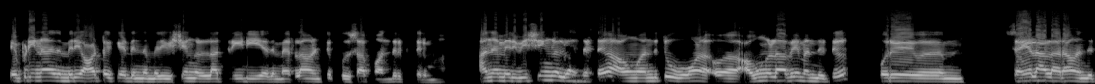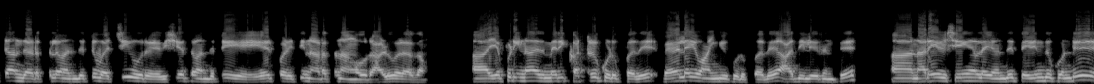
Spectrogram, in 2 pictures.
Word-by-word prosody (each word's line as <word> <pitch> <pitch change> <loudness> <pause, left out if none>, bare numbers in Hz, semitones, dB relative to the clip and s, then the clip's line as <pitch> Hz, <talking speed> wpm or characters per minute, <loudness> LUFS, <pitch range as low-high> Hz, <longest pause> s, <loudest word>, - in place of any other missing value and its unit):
எப்படின்னா 175 +2 +1
இந்த 165 -1 -1
மாரி 160 +1 +2
ஆட்டோகேட் 150 -2 -1
இந்த 140 - 0
மாரி 130 0 +1
விஷயங்கள்லாம் 140 -2 0
த்ரீ 140 - +1
டி 135 - +3
அது 125 - -3
மாரிலாம் 135 +2 0
வந்துட்டு 130 -1 -5
புதுசா 130 -2 0
இப்ப 120 - -6
வந்திருக்கு 130 +2 -6
தெரியுமா? 105 +1 -7 0.4
அந்த 170 - +2
மாரி 160 -2 +2
விஷயங்கள் 195 +2 +1
வந்துட்டு 140 +4 -2 0.2
அவங்க 150 0 0
வந்துட்டு 155 +4 -2 0.2
ஒ, - - +1 0.3
ஒ, 145 - +1 0.3
அவங்களாவே 175 +3 +1
வந்துட்டு 150 +3 -1 0.5
ஒரு 155 0 +2 1.2
செயலாளரா 165 0 +3
வந்துட்டு 145 +2 -1
அந்த 150 -2 0
இடத்துல 135 +3 -1
வந்துட்டு 135 +4 -2
வச்சு 155 +5 -2
ஒரு 135 -3 +1
விஷயத்தை 155 +1 0
வந்துட்டு 130 +4 -1 0.4
ஏற்படுத்தி 145 0 -2
நடத்துனாங்க 130 -2 0
ஒரு - - -1
அலுவலகம். 130 +1 0 0.5
ஆ, - - +1 0.2
எப்படின்னா 165 +2 0
இது 155 - 0
மாரி 155 +1 +2
கற்றுக் 165 -1 -1
குடுப்பது, 140 -3 -1 0.3
வேலை 175 +4 +3
வாங்கி 140 -1 0
குடுப்பது 115 -2 -2 0.2
அதிலிருந்து 130 -2 -1 0.5
ஆ, - - +1 0.2
நிறைய 155 +3 +3
விஷயங்களை 160 0 +2
வந்து 140 +3 +1
தெரிந்து 160 +3 +1
கொண்டு, 150 +5 +1
150 Hz, 155 wpm, -23 LUFS, 135-160 Hz, 1.2 s, டி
